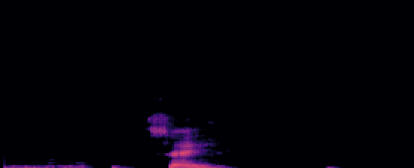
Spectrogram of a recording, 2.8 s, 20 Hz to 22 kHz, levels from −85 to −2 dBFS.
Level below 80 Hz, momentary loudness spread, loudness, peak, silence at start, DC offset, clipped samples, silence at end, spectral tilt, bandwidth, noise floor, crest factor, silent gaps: -70 dBFS; 23 LU; -40 LUFS; -24 dBFS; 0 s; under 0.1%; under 0.1%; 0.55 s; -5 dB/octave; 9.8 kHz; -87 dBFS; 22 dB; none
